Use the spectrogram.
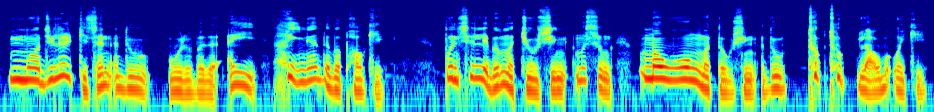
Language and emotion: Manipuri, disgusted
